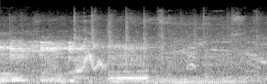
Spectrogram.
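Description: Guitar-rock music playing from the Easyrider Simulator motorcycle kiddie ride's speaker, dropping quieter about two and a half seconds in as the ride comes to an end.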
